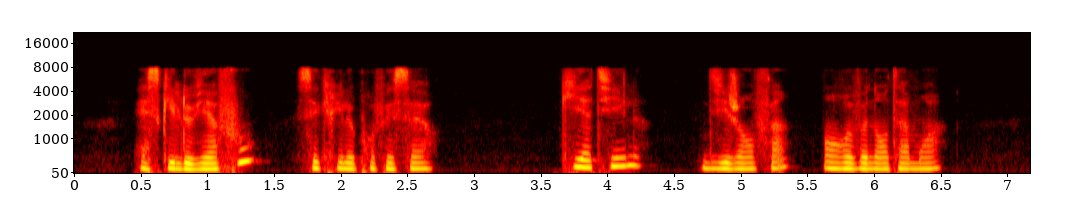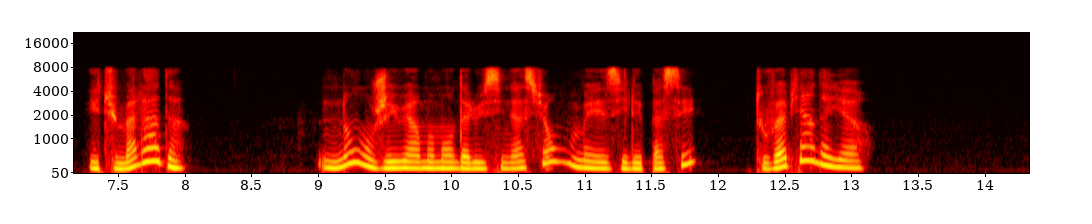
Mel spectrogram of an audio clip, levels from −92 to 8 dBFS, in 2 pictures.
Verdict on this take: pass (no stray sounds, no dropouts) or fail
pass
